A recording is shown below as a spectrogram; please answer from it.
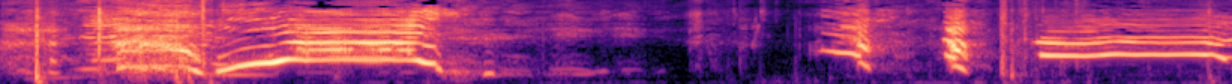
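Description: A female voice screaming in fright: one long high scream about a second long near the start, then a shorter held scream near the end, with a couple of sharp knocks at the very start.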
